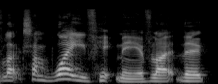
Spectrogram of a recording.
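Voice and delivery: ordinary talk

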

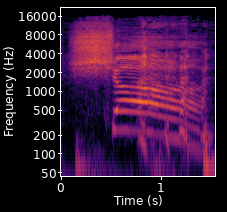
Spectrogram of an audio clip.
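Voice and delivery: loud and high, thrilled to see her; delighted exclamation. Retold or imitated. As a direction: call her name in delight. Greeting Sian in delight.

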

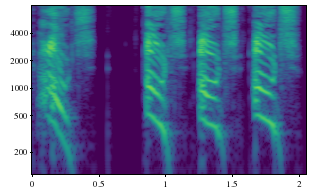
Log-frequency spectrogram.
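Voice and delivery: very high squeaking yelps; a kicked ball crying out; squeaky ouch. A narrator's reading. The kicked ball yelps at each hit, squeaky. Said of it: "machte der Myxinball".

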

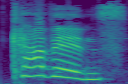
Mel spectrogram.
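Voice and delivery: rally the crowd; hyped crowd warm up. Pretend. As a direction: hype man call. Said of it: "When I say cabins".

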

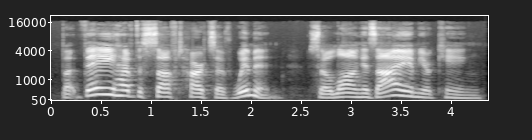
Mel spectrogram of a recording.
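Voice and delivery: put-on loud, imperious young king passing sentence; public decree. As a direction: proclaim it to a crowd, building to the order. Joffrey's public sentence, acted out.

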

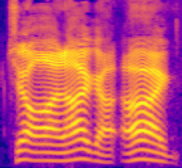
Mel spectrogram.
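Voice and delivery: low, weary cartoon cat; too lazy to stand, voice sinking; Garfield. Garfield grumbling to John, fat lazy voice. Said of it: "That's how Garfield sounds".

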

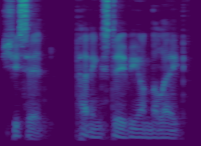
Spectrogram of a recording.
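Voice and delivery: plain reading voice

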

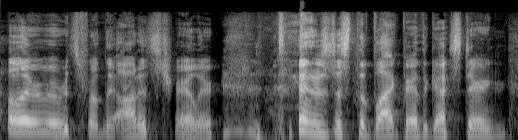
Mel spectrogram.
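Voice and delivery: giggling through the words; laughing. Real, not acted. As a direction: laugh while you tell it. Recalling a funny trailer, laughing.

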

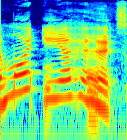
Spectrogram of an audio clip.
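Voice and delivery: put-on high, slow, whiny little-kid voice; sick little boy. Young son waking up with an ear infection, whining in a high, slow voice. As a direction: drag it out like a poorly three-year-old. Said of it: "then he'd wake up and go".

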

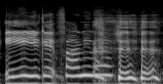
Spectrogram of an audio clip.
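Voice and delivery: high, laughing schoolkid jeer; mocking playground taunt. Kid taunting a classmate, high laughing jeer. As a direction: tease like a cheeky primary kid.

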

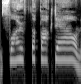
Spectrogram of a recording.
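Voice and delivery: high-pitched yelled plea to slow down; retold yell. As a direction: yell it at him, scared on the back of the scooter. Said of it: "literally yelling at him".

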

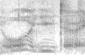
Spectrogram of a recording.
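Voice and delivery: hushed inner bewilderment; whispered thought. Retold or imitated. Wondering why strangers want selfies, whispering. Thinking during selfie requests.

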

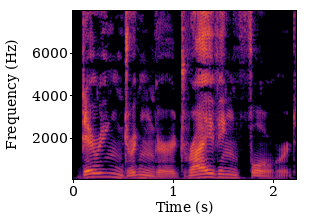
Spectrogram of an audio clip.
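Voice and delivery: loud, high, rhythmic verse; poem recitation. A narrator's reading. Gunhild recites her heroic poem, declaiming. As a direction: declaim it in a strong beat. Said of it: "As she recited".

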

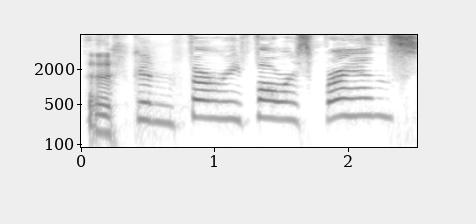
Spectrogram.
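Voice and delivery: high, slow mock declaiming; mimicked proclamation. Co-host adding a swear to the coach's line, mock-proclaiming. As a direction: echo it in a silly stretched-out high voice.

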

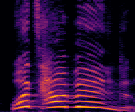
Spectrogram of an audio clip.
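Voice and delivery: loud, high-pitched worried shout; re-enacted alarmed holler; retold yell. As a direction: yell it out high, as if to another room. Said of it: "So I yell out".

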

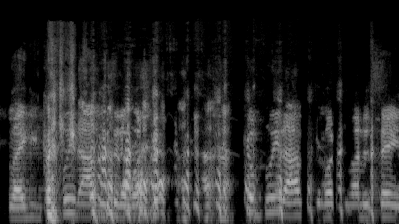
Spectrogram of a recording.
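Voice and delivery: real laughter breaking through the words; laughing. Real, not acted. Telling the hosts the funny story, laughing through it. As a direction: laugh helplessly as you explain.

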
